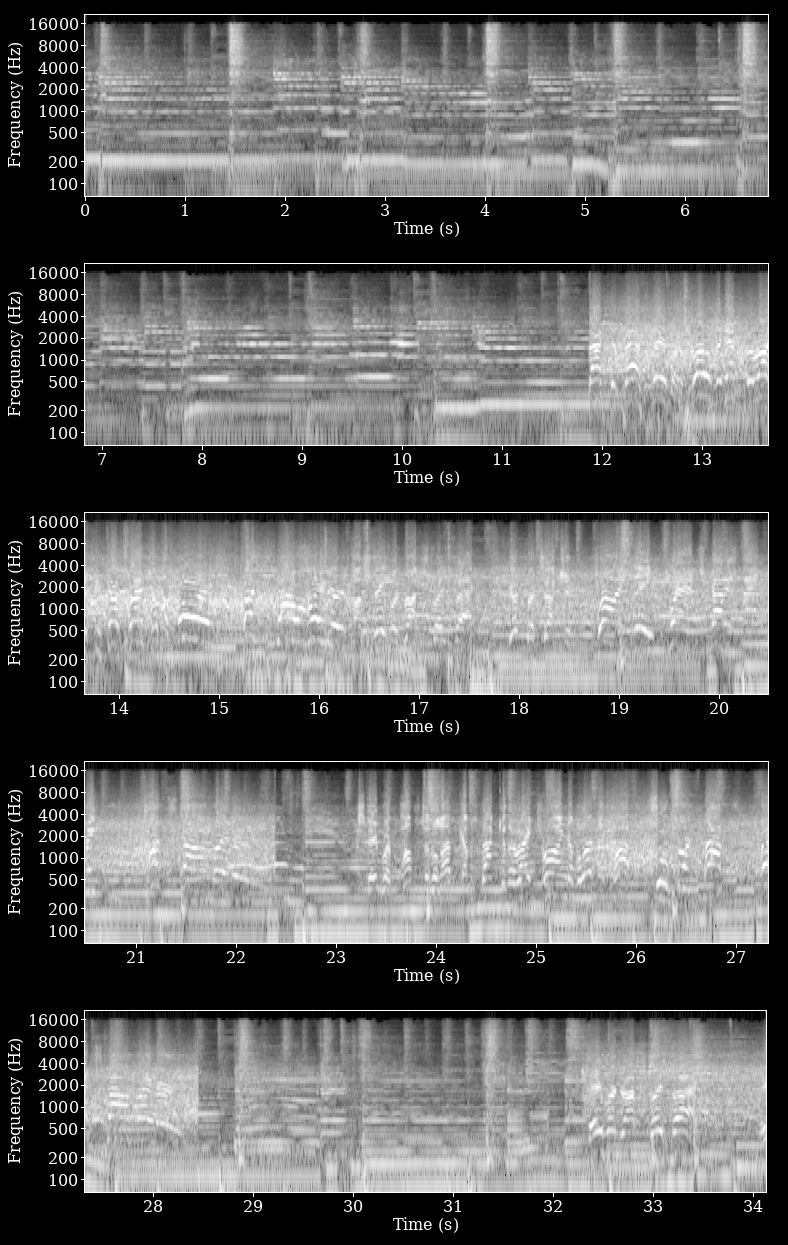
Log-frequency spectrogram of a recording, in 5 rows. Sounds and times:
Music: 0.0s - 34.1s
Speech: 11.9s - 22.3s, 23.2s - 28.4s, 32.3s - 33.5s.

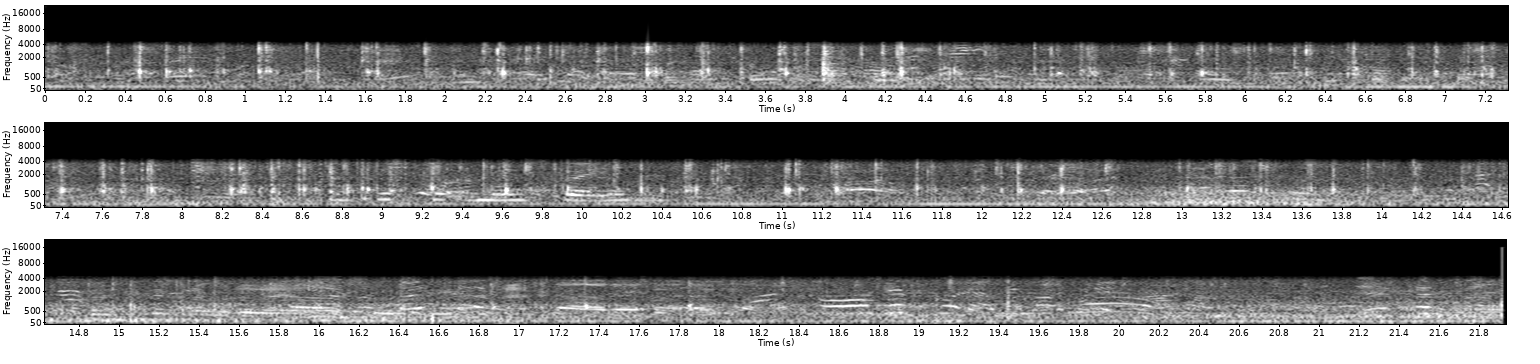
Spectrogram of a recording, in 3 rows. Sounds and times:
Clip-clop: 0.0s - 21.9s
Speech: 0.5s - 7.4s, 12.2s - 21.9s.

